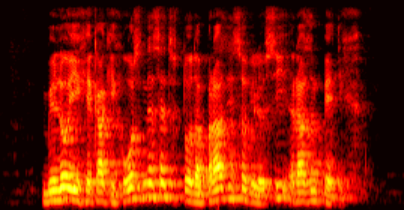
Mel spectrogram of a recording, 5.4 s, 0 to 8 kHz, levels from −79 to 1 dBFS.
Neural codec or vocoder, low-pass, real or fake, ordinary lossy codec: none; 7.2 kHz; real; none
